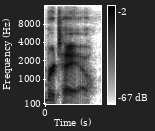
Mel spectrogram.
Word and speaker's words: Bertao: Bertau. Yeah, Berteo last name.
